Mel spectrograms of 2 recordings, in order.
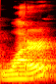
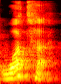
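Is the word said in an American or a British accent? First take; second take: American; British. First: It is said in an American accent. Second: It is said in a British accent. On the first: "a gente tem um sotaque americano, que seria water" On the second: "o britânico já seria water"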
